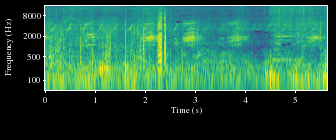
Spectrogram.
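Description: Small birds chirping in quick repeated high notes, with a few sharp clicks and knocks scattered through.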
